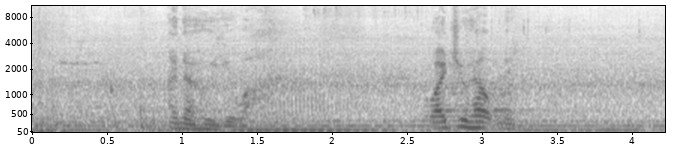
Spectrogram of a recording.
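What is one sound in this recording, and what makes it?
A young man asks a question in a tense voice.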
